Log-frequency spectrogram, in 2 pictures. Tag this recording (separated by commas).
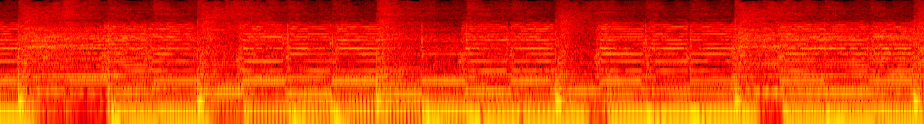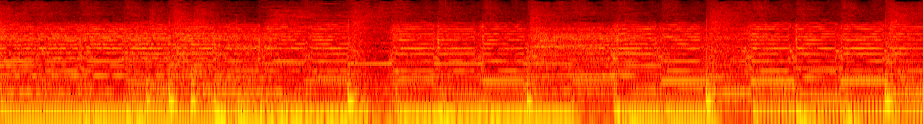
Music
